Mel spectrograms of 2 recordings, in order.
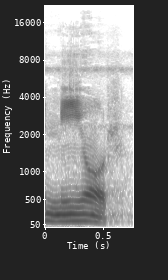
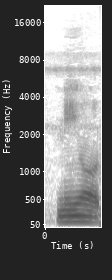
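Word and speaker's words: নিয়ৰ: ओंस को असमिया में कहेंगे नियोर। जो रात को ओंस गिरता है ना ठंडा के मौसम में, उसको नियोर कहते हैं। असमिया में क्या कहेंगे? नियोर। उच्चारण भी नियोर लिखा हुआ है हिंदी में।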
